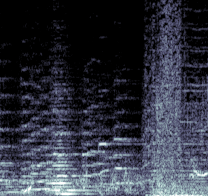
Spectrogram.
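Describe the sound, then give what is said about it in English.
A heavy smash effect of a giant shark crashing through a window in an animated underwater scene: one loud crash bursts in about two-thirds through, after a quieter tonal opening. “The giant shark crashes through the window, snapping its sharp teeth at them.”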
